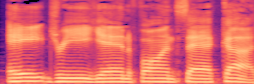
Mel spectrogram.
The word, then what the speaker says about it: Adrian Fonseca: It's Adrian Fonseca. That's six syllables. That's way too many. – That's a lot. – That's way too many. I love my name, but gee whiz, that's a lot of syllables.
